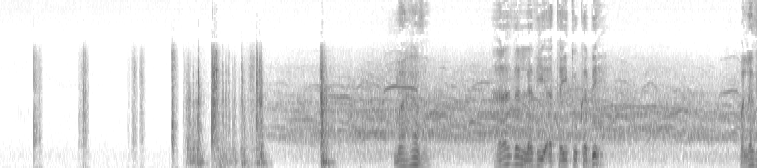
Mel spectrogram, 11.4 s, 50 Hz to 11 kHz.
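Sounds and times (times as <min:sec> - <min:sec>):
knocks and clicks of a small window hatch: 0:02.0 - 0:04.0
soft thud: 0:04.8 - 0:05.1
speech: 0:05.9 - 0:06.5, 0:07.4 - 0:09.2, 0:11.1 - 0:11.3.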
